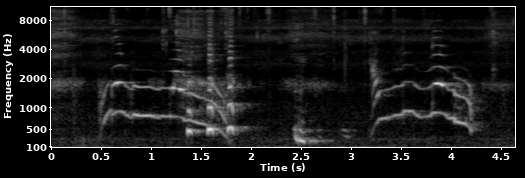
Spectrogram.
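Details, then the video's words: Pet kitten at home while eating gives two arched meows about two and a half seconds apart, each rising then falling, with short chirpy squeaks between them and a low grumbling sound in the gap. "எங்கள் வீட்டு பூனைக்குட்டி எவ்ளோ அழகாக சாப்பிடுகிறது பாருங்கள்"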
